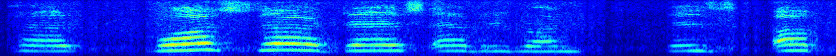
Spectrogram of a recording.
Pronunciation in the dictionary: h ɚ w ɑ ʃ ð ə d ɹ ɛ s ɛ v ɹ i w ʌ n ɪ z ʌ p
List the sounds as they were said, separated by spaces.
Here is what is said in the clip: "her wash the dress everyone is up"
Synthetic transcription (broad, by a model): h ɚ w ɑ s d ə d ɛ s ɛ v ɹ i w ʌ n ɪ z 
